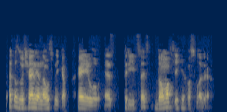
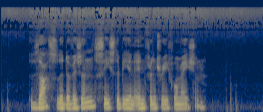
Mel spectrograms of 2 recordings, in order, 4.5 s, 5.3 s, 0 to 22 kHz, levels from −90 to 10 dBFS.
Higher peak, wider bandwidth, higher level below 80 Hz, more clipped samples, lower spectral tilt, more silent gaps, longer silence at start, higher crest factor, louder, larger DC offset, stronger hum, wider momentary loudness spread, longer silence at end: about the same, -6 dBFS vs -6 dBFS; second, 7 kHz vs 17 kHz; second, -72 dBFS vs -58 dBFS; neither; about the same, -6.5 dB/octave vs -6 dB/octave; neither; first, 0.2 s vs 0.05 s; about the same, 20 dB vs 20 dB; about the same, -25 LUFS vs -25 LUFS; neither; neither; about the same, 16 LU vs 14 LU; first, 0.35 s vs 0 s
